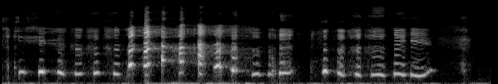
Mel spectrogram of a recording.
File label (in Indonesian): anak perempuan umur 5, child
